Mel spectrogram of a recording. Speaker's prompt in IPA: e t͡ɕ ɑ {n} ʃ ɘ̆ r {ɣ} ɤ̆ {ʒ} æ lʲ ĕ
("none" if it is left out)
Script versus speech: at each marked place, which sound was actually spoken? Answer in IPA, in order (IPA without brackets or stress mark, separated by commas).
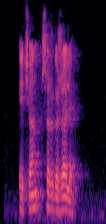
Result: n, ɣ, ʒ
